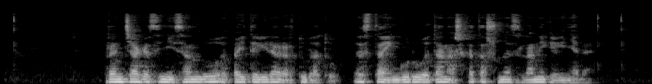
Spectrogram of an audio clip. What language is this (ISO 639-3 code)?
eus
